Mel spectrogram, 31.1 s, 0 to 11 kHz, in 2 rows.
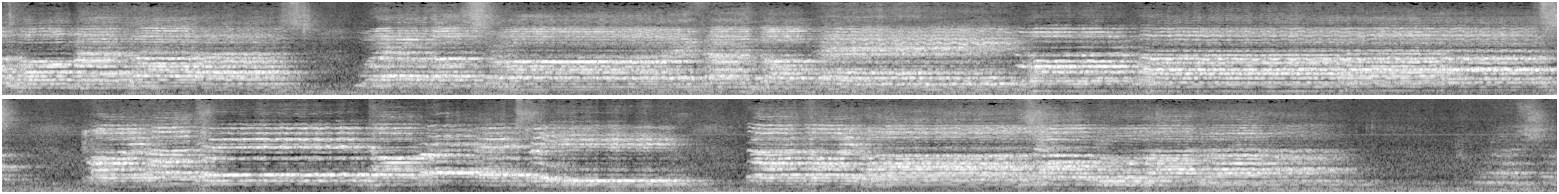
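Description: Mixed-voice school choir singing in parts, with short breaks between phrases about 3, 16 and 23 seconds in, and the singing tailing off near the end.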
